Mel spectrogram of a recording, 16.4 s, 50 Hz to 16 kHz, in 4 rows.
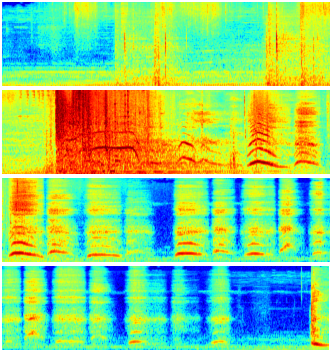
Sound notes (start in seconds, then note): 0.1 banging sound; 4.9 screams; 6.3 gasping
